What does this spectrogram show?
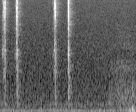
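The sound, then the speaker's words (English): The Gorfia leaf shutter of a Singlo camera clicks four times, crisp, in two quick pairs about a second apart, each a short bright snap against a quiet background. “Now, with regards to their use, um, you've got I mean this this Singlo has got a Gorfia um, shutter on it. You might be able to hear it right there.”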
